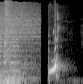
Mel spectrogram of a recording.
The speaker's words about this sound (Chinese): 这是落泪的声音，也是心淌血的声音，也是尿失禁的声音。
